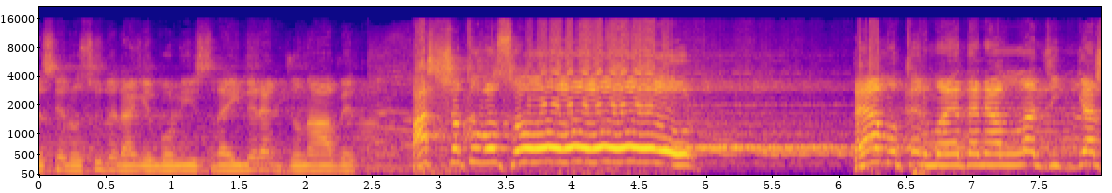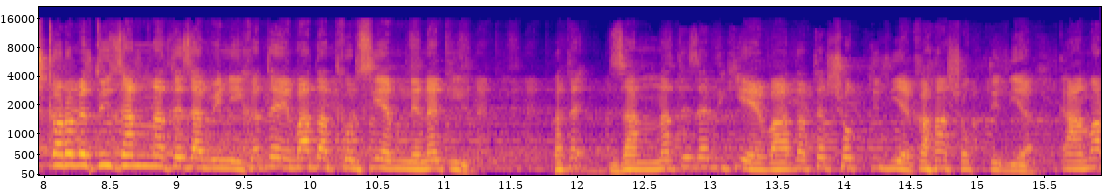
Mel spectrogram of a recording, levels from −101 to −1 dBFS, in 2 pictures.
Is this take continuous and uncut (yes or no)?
no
